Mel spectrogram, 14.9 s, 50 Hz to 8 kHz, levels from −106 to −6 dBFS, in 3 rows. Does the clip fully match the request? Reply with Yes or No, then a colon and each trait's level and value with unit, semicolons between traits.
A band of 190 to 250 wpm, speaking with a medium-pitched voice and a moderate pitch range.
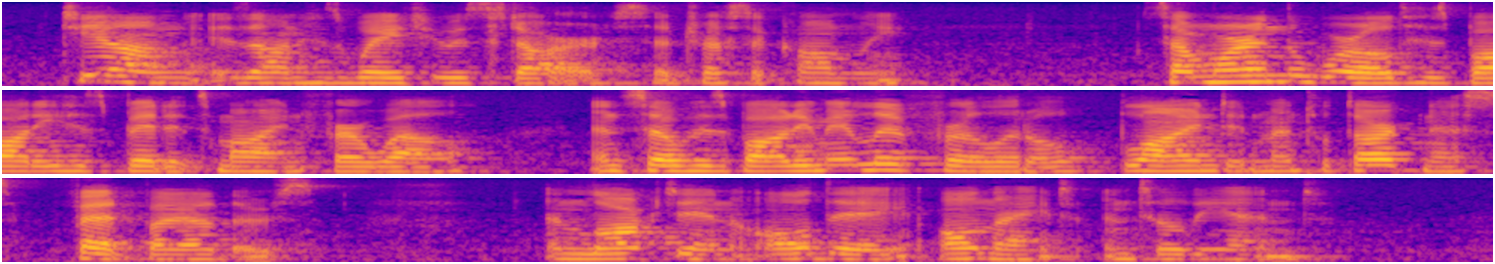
No: average, 195 wpm; medium, 180 Hz; narrow, 1.5 semitones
